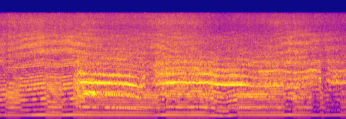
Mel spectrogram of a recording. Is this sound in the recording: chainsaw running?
yes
